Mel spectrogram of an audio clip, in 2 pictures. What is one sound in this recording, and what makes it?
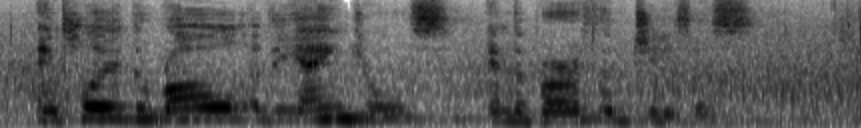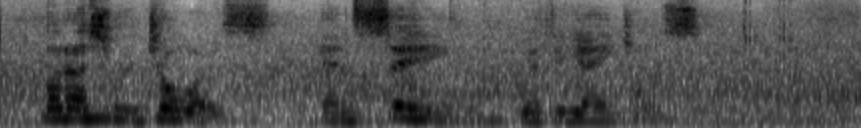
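A middle-aged woman speaks calmly through a microphone outdoors.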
